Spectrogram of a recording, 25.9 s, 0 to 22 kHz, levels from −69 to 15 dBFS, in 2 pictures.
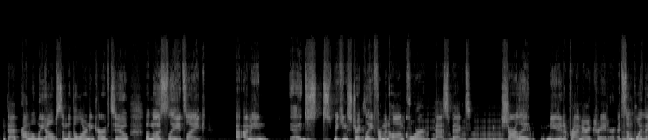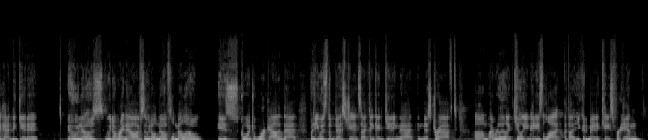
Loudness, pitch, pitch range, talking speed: -24 LUFS, 120 Hz, 105-135 Hz, 200 wpm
